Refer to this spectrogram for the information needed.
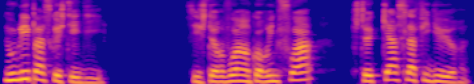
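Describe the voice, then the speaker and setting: A woman reading an audiobook, voicing an angry, threatening young village man who shouts accusations. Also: mid-range voice, lively intonation, normal speed, lightly acted. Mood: furious.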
